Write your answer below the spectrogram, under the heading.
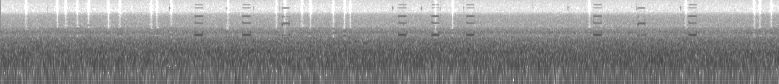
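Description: Electronic bite alarm beeping in short, irregular runs of single high beeps as line is pulled from the rod, which the angler takes for a bite. A steady rushing noise runs underneath.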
